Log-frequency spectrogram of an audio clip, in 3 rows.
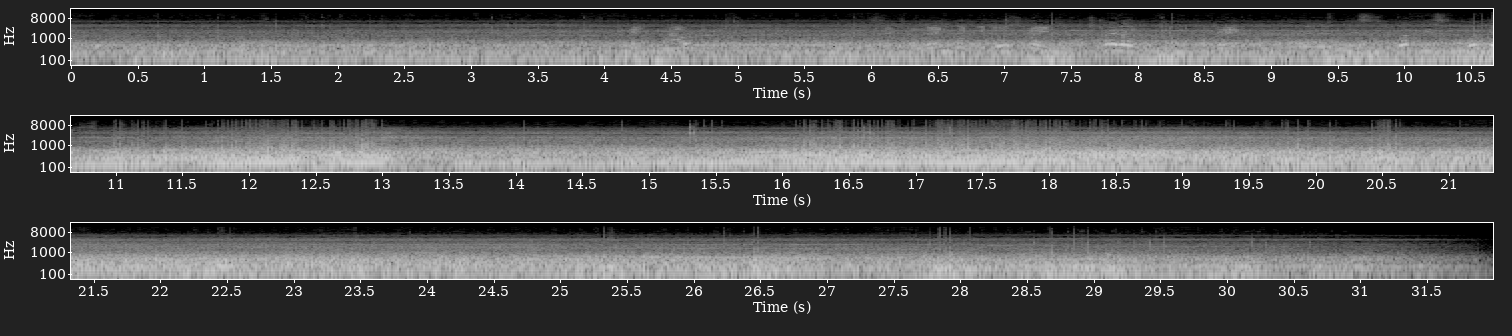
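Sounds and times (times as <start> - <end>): car engine from inside cabin: 0.0 - 31.9.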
